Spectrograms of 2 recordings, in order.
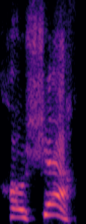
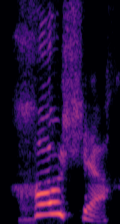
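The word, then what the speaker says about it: חושך: By default, Hebrew accents the last syllable. So in this word Oh, has two sure. syllables, cho and shech. Those are the two syllables. And so you would think it's choshech, but it isn't. It's choshech.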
